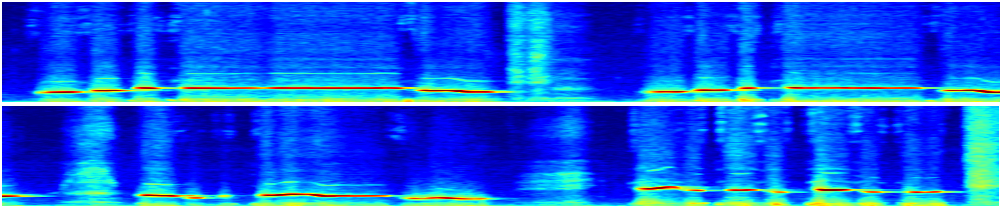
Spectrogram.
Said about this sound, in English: Can you whistle? Yes. Uh, can you whistle one of your songs?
